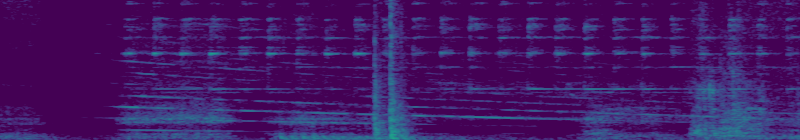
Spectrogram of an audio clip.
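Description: Faint, slowly falling electronic tones from a television's speakers while it loads, several pitches sliding down together, with a single click about two seconds in.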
